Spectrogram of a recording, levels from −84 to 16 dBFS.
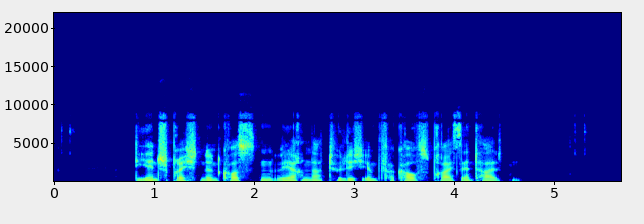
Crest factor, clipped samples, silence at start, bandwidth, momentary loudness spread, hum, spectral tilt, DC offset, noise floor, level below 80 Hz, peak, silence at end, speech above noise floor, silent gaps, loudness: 22 dB; under 0.1%; 0.8 s; 9.6 kHz; 7 LU; none; -3.5 dB/octave; under 0.1%; -83 dBFS; -66 dBFS; -12 dBFS; 1.05 s; 51 dB; none; -31 LUFS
